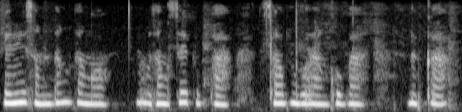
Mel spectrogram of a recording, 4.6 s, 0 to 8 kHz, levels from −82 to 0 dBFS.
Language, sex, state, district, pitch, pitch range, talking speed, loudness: Garo, female, Meghalaya, South Garo Hills, 240 Hz, 230-255 Hz, 65 wpm, -13 LUFS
